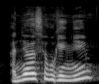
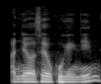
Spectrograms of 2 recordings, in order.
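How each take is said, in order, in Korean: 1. 밝고 높은 음높이로 말합니다. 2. 평범하고 일상적인 음높이로 말합니다.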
